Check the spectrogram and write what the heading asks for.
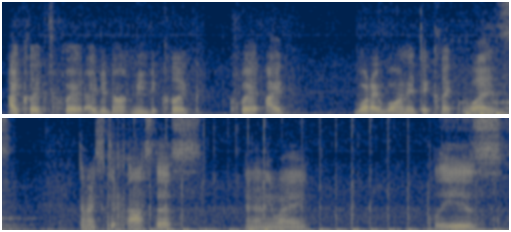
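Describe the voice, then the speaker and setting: Slow and full of long pauses, this livestreamer's medium-pitched, fairly even voice sounds worn and strained as he plays a game and rambles casually, often losing his thread. The poor audio carries a little hiss or hum, and loud game music sits behind him.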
